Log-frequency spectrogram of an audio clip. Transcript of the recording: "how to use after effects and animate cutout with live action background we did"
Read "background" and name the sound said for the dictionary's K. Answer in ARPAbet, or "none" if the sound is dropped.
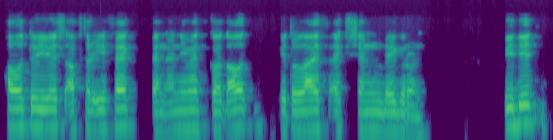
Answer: none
